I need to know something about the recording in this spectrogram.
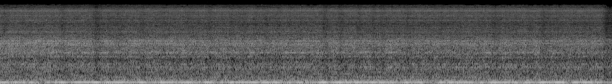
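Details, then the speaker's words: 33ft express cruiser, port engine on first start after winter layup and manifold/riser service: a steady, even idle rumble with no misses, knocks or rattles, running smoothly. "All right, one out of two. That sounds really good actually. It sounds very smooth. So, the port sounds really good."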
